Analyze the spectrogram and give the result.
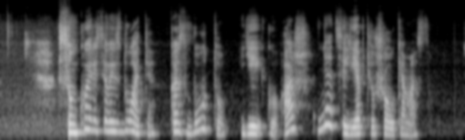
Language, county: Lithuanian, Klaipėda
